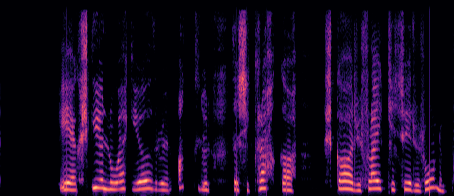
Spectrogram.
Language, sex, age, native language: Icelandic, male, 18-19, Icelandic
